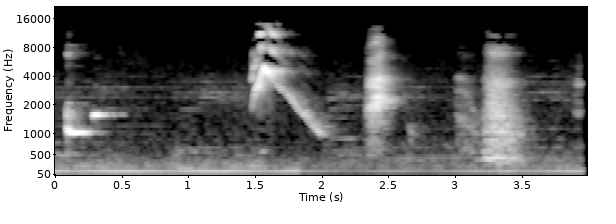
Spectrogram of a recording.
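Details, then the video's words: Two pet parrots, a 26-year-old African grey and a 16-year-old Quaker, alone in a room: short tonal whistles, a long falling whistle, then three rough noisy squawks spaced about a second apart, with background hum. "When Parrots Are Left Alone"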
